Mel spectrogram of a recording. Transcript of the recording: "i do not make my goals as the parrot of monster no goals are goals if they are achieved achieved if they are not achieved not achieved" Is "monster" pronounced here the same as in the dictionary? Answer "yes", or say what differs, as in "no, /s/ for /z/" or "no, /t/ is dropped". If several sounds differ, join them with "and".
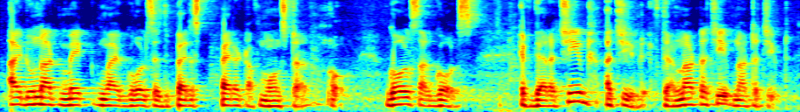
yes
